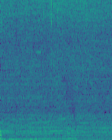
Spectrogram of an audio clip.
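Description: A low, steady background rumble with no speech, such as room hum or distant traffic.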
